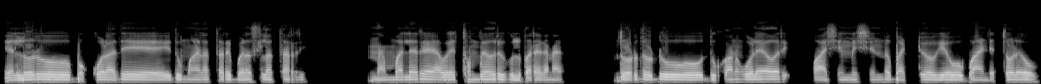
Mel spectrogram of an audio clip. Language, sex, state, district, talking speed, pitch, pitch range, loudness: Kannada, male, Karnataka, Gulbarga, 110 wpm, 110 Hz, 110-115 Hz, -16 LUFS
